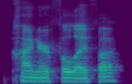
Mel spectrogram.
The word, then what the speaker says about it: Kiner-Falefa: Kiner-Falefa.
